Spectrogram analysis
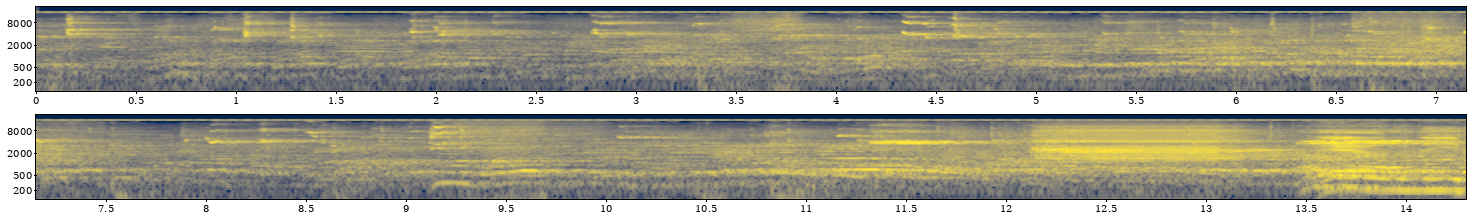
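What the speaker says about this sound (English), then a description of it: "And the buzzer will sound there." A harsh electronic buzzer blares near the end of a boys' high school basketball senior night game against Santa Clara, sounding over crowd noise, shoe squeaks and ball bounces in a busy gym.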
